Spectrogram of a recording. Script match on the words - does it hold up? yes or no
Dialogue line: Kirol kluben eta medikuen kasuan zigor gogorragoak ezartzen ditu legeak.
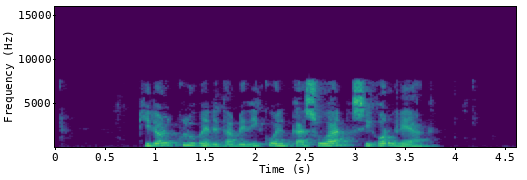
no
